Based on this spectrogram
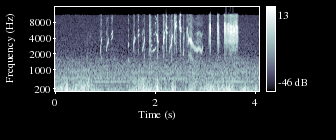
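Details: European goldfinch, a caged bird kept for listening, sings outdoors in snow and wind. After a quiet start a quickening run of thin chips builds into a buzzy, scratchy flourish, with wind gusting beneath.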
